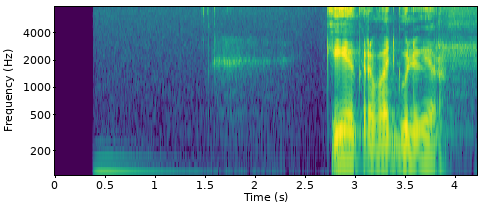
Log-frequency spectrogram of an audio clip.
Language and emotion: Russian, neutral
